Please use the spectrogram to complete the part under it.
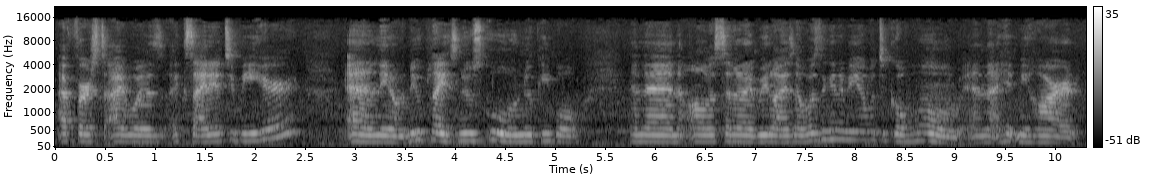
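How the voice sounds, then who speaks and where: Woman from Hawaii, reflective interviewee, lowish voice, echoey room with the mic set back. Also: normal speed, far from the mic, a little hiss or hum. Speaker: community leader interviewee.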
